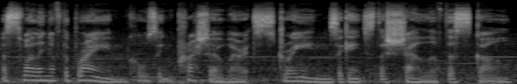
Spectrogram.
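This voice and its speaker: A woman playing a solemn, ominous narrator in a fantasy video game, measured and portentous. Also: sits low, gravelly, background noise, exaggerated voice. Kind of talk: dramatic scripted game narration.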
